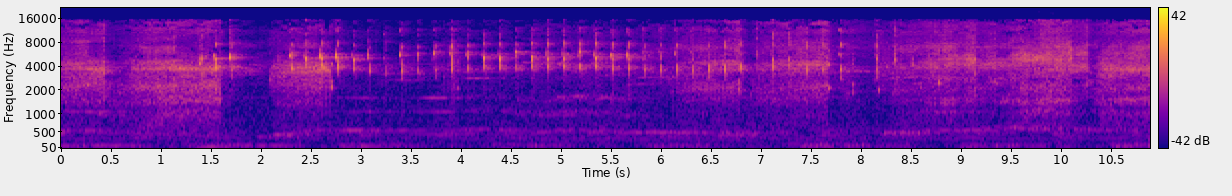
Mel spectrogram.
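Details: Cockatiel (Nymphicus hollandicus) baby being hand fed at home gives rapid, rhythmic, raspy begging squeaks for food.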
